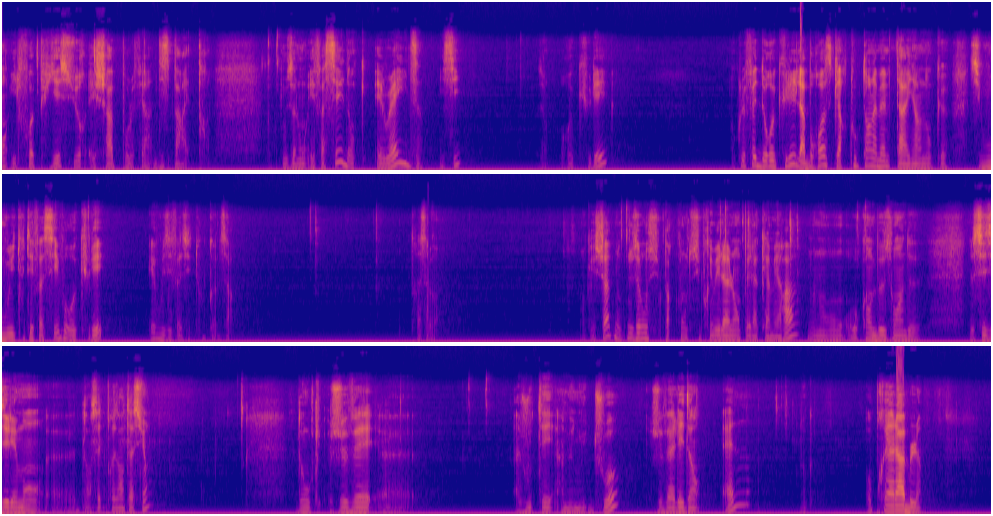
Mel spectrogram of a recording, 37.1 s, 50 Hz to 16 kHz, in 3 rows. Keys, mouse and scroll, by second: 3.7-5.6 drag, 5.8-10.0 middle drag, 9.2-10.0 scroll up 1, 10.0-11.3 scroll up 1, 11.3-12.6 middle drag, 12.6-13.7 scroll down 1, 13.7-14.8 scroll down 1, 16.9-20.2 middle drag, 20.5-23.5 right drag, 22.7 x, 31.0-32.7 drag, 33.7 n.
